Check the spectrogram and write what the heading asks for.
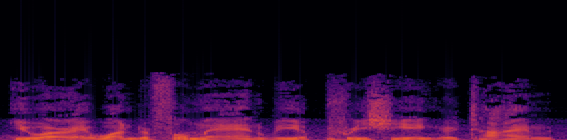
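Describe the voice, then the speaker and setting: A man's voice: fairly low pitch, moderate pace, a bit bright, a little hiss or hum. A man co-hosting a sports talk show, teasing and arguing playfully with his partner. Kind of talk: casual sports radio banter.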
